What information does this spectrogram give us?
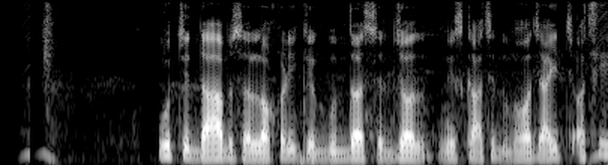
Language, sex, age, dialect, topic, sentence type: Maithili, male, 18-24, Southern/Standard, agriculture, statement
